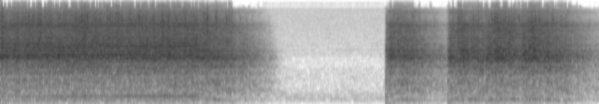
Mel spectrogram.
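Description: A food processor pulses jerk chicken marinade in loud whirring bursts, running several seconds, cutting out briefly, then whirring again in two quick restarts, close and alone.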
